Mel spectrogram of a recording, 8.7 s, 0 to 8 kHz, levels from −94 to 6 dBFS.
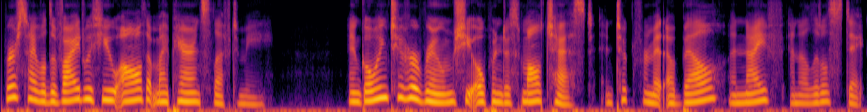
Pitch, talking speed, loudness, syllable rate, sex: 195 Hz, 240 wpm, -17 LUFS, 5.4 syllables/s, female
